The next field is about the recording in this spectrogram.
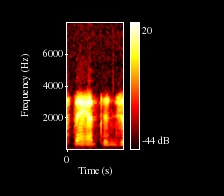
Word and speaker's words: Staunton: He was born in a little town that looks like it should be pronounced Staunton, S-T-A-U-N-T-O-N, but it's pronounced Stanton, just very near where I'm sitting here in Charlottesville.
